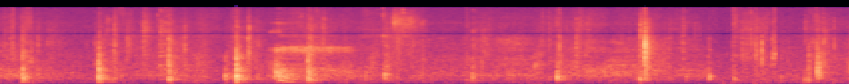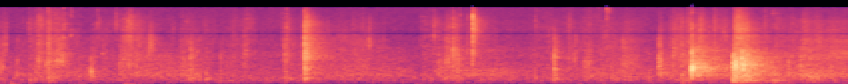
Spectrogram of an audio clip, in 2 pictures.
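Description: Footsteps on concrete stairs and a debris-strewn floor: an irregular run of knocks and scuffs, with a louder clatter near the end.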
